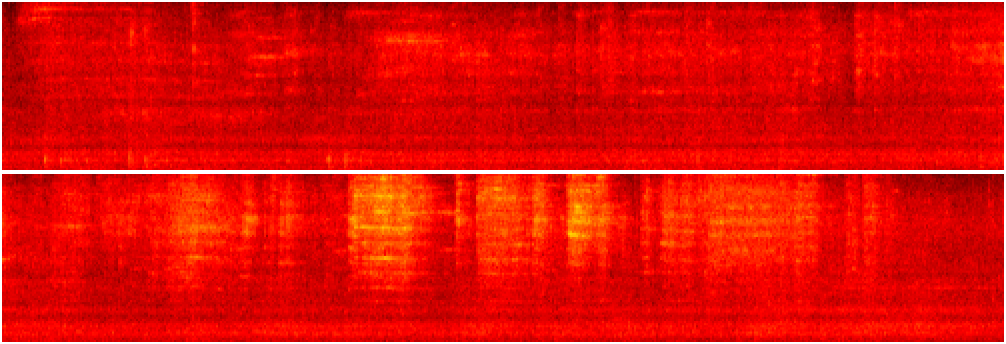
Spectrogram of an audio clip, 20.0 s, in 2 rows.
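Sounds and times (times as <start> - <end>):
high-pitched wheel squeals: 13.5 - 16.9.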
